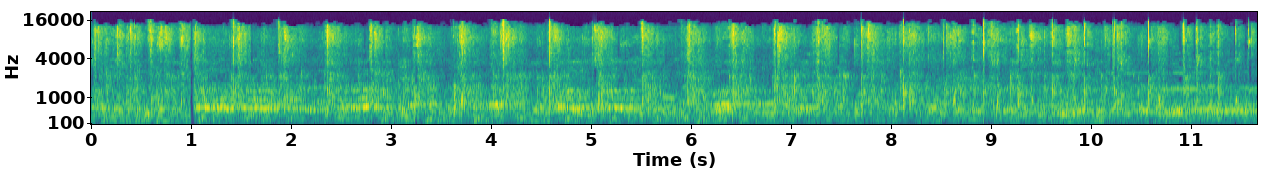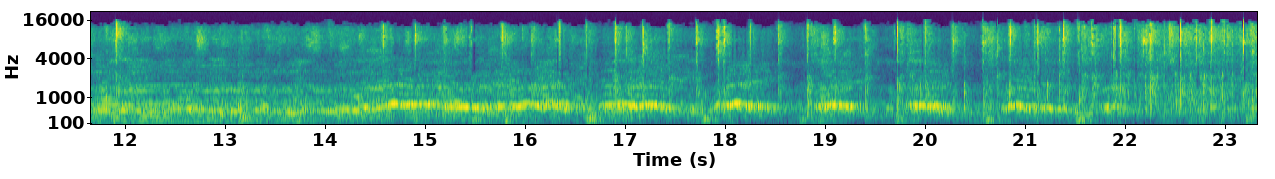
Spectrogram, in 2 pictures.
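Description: A group of players clap their hands.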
